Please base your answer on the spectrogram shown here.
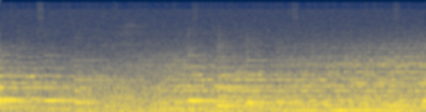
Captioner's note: wind blows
